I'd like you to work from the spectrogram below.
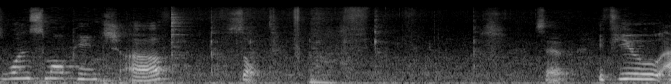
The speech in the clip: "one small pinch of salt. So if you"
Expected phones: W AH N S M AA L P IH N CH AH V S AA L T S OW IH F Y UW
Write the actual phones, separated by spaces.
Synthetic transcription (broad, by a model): W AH N S M AA L P IH N CH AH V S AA L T S OW IH F Y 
